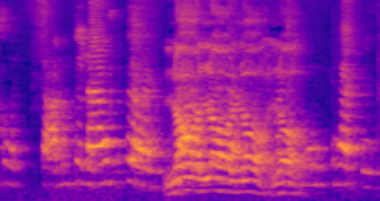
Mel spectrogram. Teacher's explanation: ল তো মাড়িতে লাগছে, মাড়ি মূর্ধাতে লাগছে, লটা দেখ মূর্ধাতে লাগছে, ল ল ল ল, হ্যাঁ মূর্ধাতে লাগছে না, মাড়িতেই লাগছে, মূর্ধাতে লাগছে।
